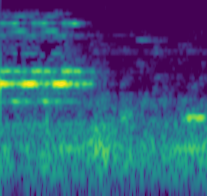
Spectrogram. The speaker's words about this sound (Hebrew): יש לי מישהו שמע טלפון שמצלצל, נא לנתק אותו בבקשה.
